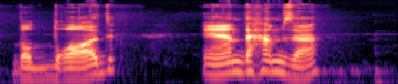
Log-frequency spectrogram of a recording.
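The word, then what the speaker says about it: ضاد: So, for example, the Daad is pronounced when you place your tongue flat against the roof of your mouth and then push away from the roof of the mouth with the tongue while vibrating the vocal cords. So it sounds like this. Da, da, da.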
